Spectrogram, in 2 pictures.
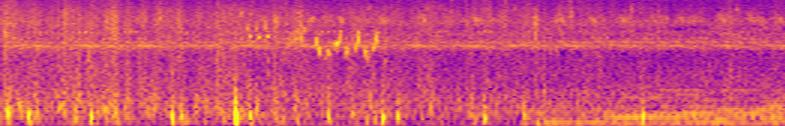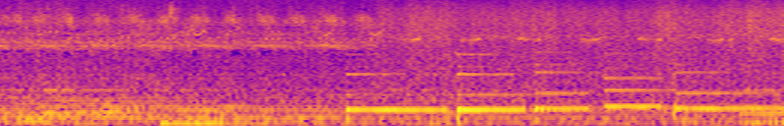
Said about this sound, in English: The sun glows on Sally's bronze skin as she watches Ned ride off with Will.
